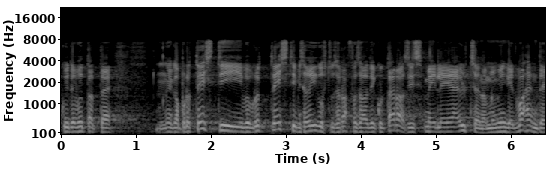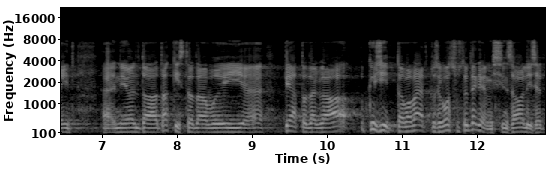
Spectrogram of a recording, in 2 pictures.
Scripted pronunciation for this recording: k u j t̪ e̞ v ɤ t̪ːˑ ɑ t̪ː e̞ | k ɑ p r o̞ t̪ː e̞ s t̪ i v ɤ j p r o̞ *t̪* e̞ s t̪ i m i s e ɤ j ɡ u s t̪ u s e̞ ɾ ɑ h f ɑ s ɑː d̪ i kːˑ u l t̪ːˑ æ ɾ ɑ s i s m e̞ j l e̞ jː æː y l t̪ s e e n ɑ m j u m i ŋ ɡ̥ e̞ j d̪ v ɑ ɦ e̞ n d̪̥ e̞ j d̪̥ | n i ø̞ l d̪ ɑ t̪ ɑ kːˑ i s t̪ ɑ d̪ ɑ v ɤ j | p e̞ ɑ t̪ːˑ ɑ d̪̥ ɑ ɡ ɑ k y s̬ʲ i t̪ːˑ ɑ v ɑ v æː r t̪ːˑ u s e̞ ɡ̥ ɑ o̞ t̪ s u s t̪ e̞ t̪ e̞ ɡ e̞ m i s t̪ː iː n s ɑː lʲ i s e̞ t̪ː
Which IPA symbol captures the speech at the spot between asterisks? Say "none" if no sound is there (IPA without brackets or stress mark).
t̪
